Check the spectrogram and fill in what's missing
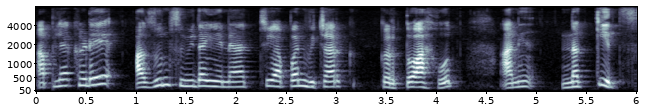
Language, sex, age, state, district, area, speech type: Marathi, male, 18-30, Maharashtra, Sangli, urban, spontaneous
